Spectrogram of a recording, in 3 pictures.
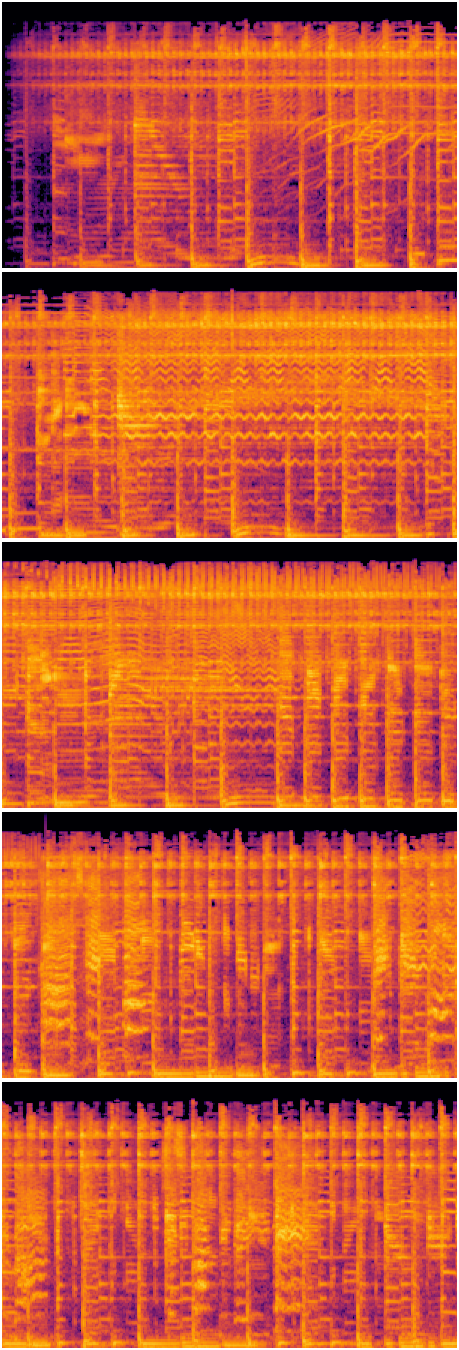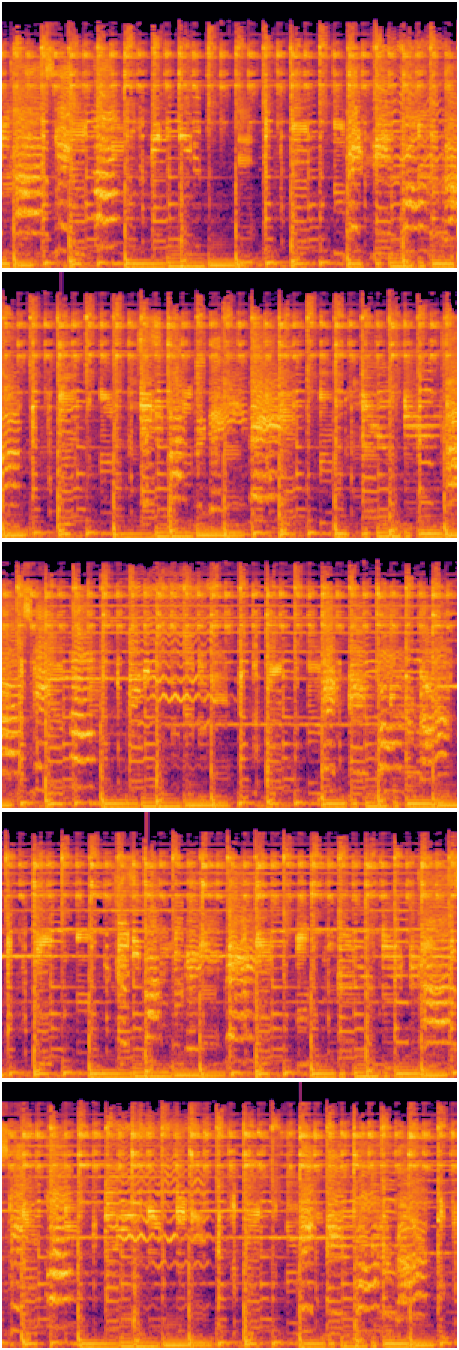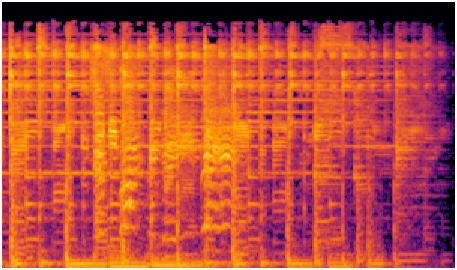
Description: Genere:   Disco | Funk | Sunshine Sound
